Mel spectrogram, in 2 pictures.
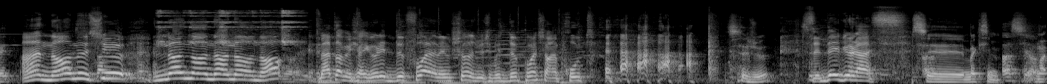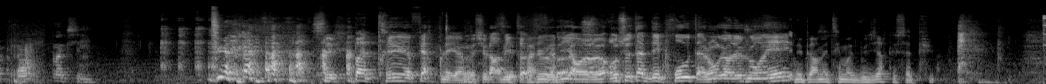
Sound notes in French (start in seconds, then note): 5.9 rires; 12.2 rires; 20.1 ricanement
